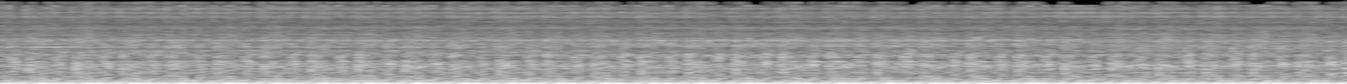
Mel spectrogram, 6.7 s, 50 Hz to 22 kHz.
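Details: VR6 engine being started during a swap project, blipped with light throttle while smoke comes from the PCV valve; low, lumpy idle with a pulsing beat about twice a second that never smooths out; rough idle, cause suspected, not confirmed.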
